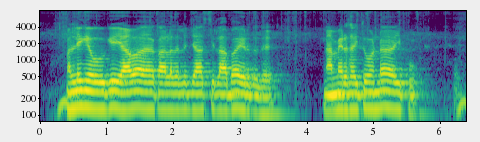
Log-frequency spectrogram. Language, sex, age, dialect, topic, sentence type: Kannada, male, 18-24, Coastal/Dakshin, agriculture, question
